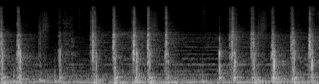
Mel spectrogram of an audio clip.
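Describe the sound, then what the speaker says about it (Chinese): A knife rapidly minces garlic and chili peppers together on a cutting board while making hot pot sauce, giving a steady run of close, loud, sharp chops with no talk. "把大蒜和辣椒混在一起切碎"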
